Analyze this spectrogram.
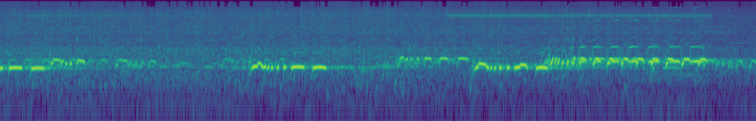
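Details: Local zebra dove song played as a lure to spur doves slow to sing: rapid bursts of soft, rolling coo notes in overlapping phrases, with a steady high faint tone and a quiet background hiss.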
